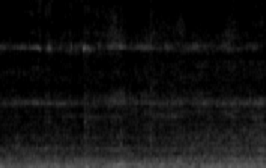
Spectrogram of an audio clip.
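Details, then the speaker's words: EFE Bulleid Booster model locomotive, new and not yet run in, axles lightly oiled: it rumbles along with a thin, steady high-pitched metallic squeak like brakes squealing, worse in one direction. "No. You can still hear that squeak in there, can't you? Sounds like brakes squealing. Especially in that direction."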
